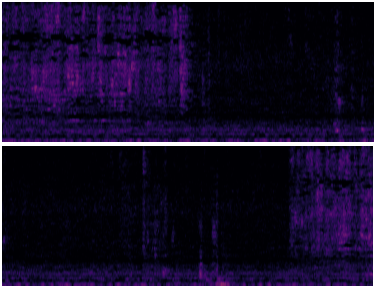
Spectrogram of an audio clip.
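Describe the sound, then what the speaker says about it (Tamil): Water poured into mango dal for cooking makes a soft, continuous splashing and filling hiss, fairly faint, with no talk over it. "தேவையான அளவு தண்ணி ஊற்றலாம்"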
